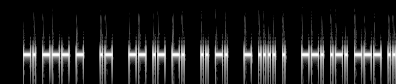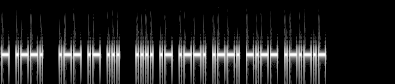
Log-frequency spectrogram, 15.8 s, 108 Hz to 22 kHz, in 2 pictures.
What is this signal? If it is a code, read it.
Morse code, heard as a keyed tone, about 25 wpm, 700 Hz. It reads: NOT A MAN IN THE GROUP WAS HAPPY.
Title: Sentences from Top 1000 Words - Review Part 1 - 25wpm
